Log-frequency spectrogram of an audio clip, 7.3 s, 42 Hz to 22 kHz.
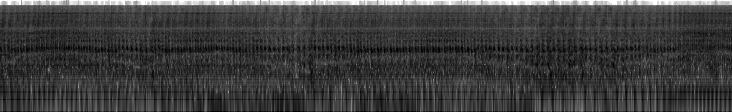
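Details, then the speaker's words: Honda Supra 125 FI single at idle before repair: dense, uneven gritty growl with knocking ("ngok grok grok"), rough though piston, valves and cam chain were fine; worn crankshaft main bearing, later replaced to cure it. "nah kalau kemarin kan ngok grok grok grok kuk ya sekarang sudahah halus"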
